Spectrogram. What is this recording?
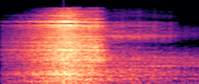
MAGICAL EFFECT
Reversed Reverb on a steel door from Al Ain Zoo.
fantasy, icey, magical, spell, wizard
